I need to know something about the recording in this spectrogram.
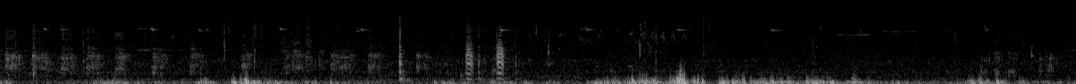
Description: Ducks are quacking and swimming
